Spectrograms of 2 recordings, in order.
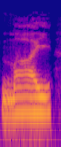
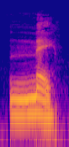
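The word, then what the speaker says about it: mai: English way in French remember when you combine this a and then e vowels you get the sound e e so really open E okay and then you pronounce it me me okay so don't pronounce e don't try to pronounce it no it's me me so it's not my it's me okay and then here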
